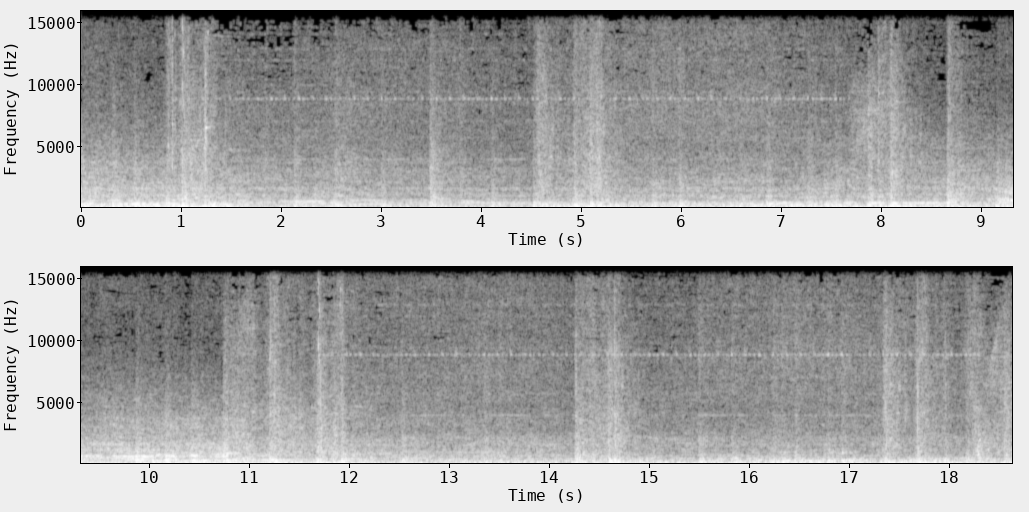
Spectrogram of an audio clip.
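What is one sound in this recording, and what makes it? Whooshing boost bursts rush past.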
